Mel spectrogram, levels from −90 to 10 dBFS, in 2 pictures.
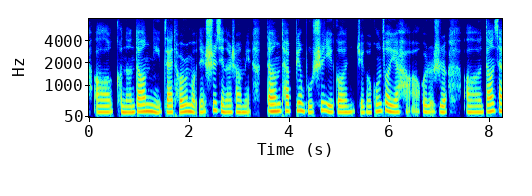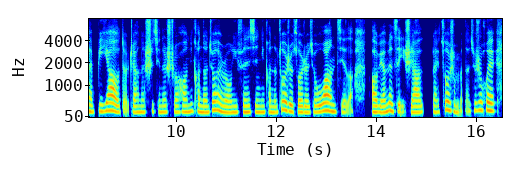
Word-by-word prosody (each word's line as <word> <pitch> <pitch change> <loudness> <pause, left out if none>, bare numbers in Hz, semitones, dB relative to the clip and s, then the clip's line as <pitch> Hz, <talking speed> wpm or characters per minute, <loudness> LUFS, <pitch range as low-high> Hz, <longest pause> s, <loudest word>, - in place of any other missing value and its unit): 呃， 185 +1 -1
可 190 - -8
能 180 0 0
当 205 +1 +4
你 180 -1 -1
在 185 -1 +2
投 180 0 0
入 205 +2 +3
某 190 -4 +2
件 180 +3 -5
事 240 +2 -1
情 210 -5 0
的 185 0 -2
上 185 -1 -2
面， 180 +2 -3 0.3
当 210 +1 +5
它 220 -1 +2
并 235 -2 +1
不 175 -3 -5
是 240 +5 -3
一 195 -4 +1
个 180 -1 -1
你 185 +2 -4
这 - - -5
个 180 0 -5
工 215 +1 -1
作 220 -1 +2
也 185 -1 +2
好， 190 - -7
或 - - -2
者 185 - -4
是， 180 -1 -2 0.4
呃， 180 0 -2
当 205 +2 +4
下 220 -3 +1
必 205 -1 -2
要 225 -5 +6
的 - - -6
这 185 - -3
样 180 0 -2
的 185 0 -2
事 205 - -5
情 190 -2 -6
的 185 +1 -2
时 185 - -5
候， 190 +1 -1
你 200 +2 0
可 205 -1 -2
能 180 -1 +1
就 245 +6 +2
很 230 -4 +3
容 175 -1 +1
易 180 - -1
分 185 0 0
心， 185 -1 -2
你 185 - -1
可 185 -1 -4
能 175 0 -2
做 255 +2 +3
着 205 -2 +3
做 185 -1 +1
着 175 -1 0
就 185 +1 -3
忘 220 0 +6
记 190 -1 -7
了， 220 - -6 0.4
呃， 185 -1 +4
原 180 +1 +1
本 225 -1 +3
自 205 0 -3
己 - - -4
是 185 - -4
要 180 +1 +2 0.2
来 185 -1 -4
做 255 +6 +2
什 215 -3 -1
么 180 - -5
的， 235 -2 -10
就 230 +3 -6
是 245 +1 0
会， 235 -2 +4
190 Hz, 295 characters per minute, -23 LUFS, 180-215 Hz, 0.4 s, 要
